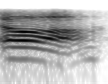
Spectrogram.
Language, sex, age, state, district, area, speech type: Bodo, female, 18-30, Assam, Baksa, rural, conversation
